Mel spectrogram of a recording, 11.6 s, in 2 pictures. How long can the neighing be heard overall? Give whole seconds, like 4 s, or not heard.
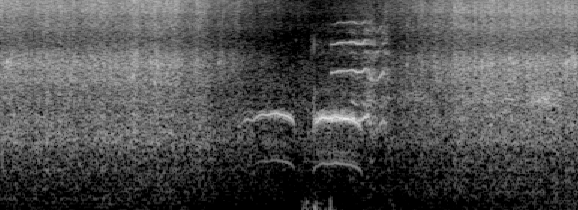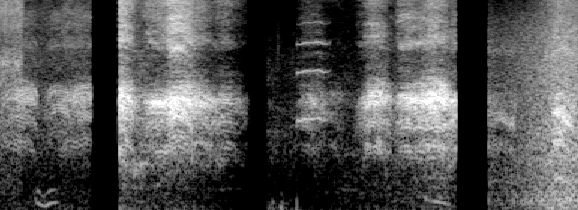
2 s.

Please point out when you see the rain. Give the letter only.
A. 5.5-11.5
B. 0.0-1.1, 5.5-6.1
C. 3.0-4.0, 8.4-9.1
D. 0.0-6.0
D.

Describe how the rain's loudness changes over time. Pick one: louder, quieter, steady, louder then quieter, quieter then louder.
quieter then louder.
